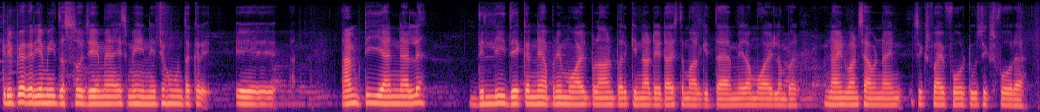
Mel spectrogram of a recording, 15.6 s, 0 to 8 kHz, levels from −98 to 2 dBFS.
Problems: none marked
